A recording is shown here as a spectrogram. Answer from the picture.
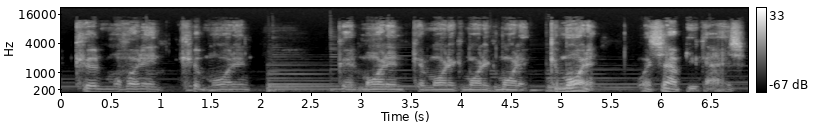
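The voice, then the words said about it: Hoarse, worn-out voice. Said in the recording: “You got to excuse my voice this morning. ... my voice is shot”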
